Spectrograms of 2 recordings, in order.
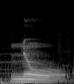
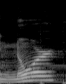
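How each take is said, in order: First: It is said in an Australian accent. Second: It is said in an American accent. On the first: It can be heard as a different word. "if I were to use an Aussie accent" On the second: It means the word in neither nor. "with my American accent"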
